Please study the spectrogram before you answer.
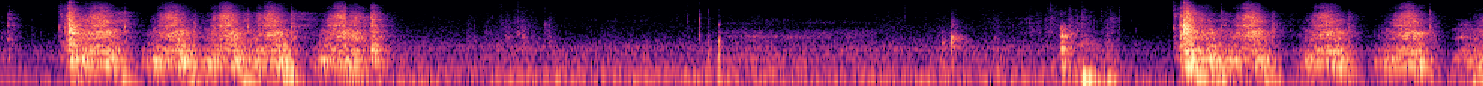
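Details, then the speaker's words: Mazda Miata drift build project car, battery just reconnected: the starter churns in even beats about twice a second over two long attempts and never fires; it cranks but won't start. "Yeah, ain't happening."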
